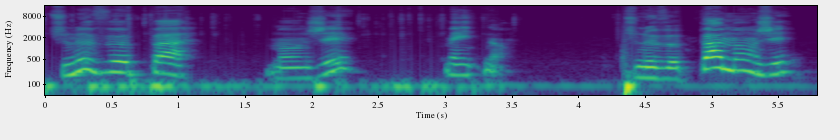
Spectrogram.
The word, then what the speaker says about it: maintenant: Maintenant. Maintenant, palavra muito importante, significa agora. Maintenant. Maintenant. Vou escrever aqui como a gente pronuncia ela. Maintenant. Tem várias letras, mas a gente pronuncia maintenant. Maintenant.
